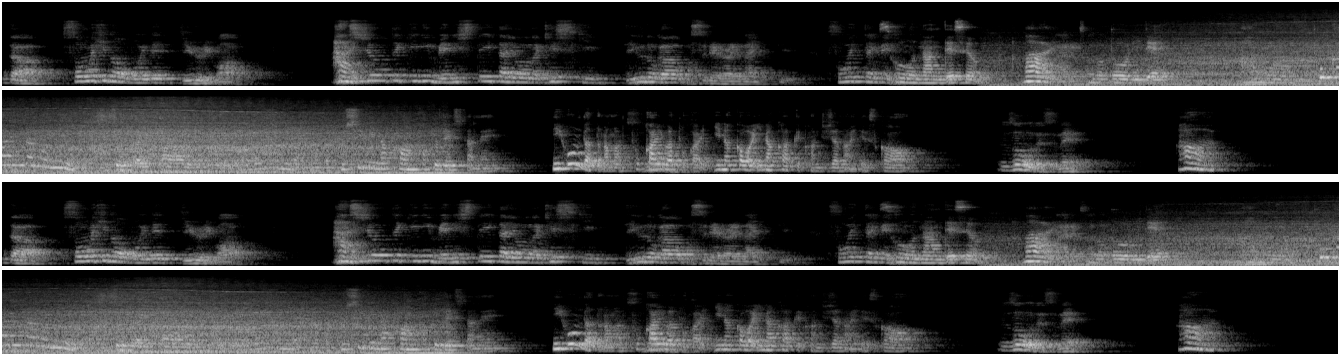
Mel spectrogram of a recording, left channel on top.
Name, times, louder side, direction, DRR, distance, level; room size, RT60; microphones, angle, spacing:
voice 1, 0.0-2.4 3.3-5.9 6.2-7.9 8.3-9.0 10.5-11.1 11.5-11.6 19.7-20.1 23.3-24.1, equal, 15° left, -6 dB, 1.7 m, -28 dB
voice 2, 8.9-9.8 10.2-10.6 10.9-11.7 12.4-18.3 18.9-22.4 25.1-25.5, left 2 dB, 35° left, 4 dB, 0.9 m, -23 dB
sound 1, 9.8-17.9, left 1 dB, 65° left, 2.3 m, -25 dB
6.7 x 6.3 x 2.5 m, 0.81 s
head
